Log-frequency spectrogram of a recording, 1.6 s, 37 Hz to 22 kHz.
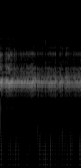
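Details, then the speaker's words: Sessions electric clock, c. 1930s, with Hammond parts, first run after being plugged in before repair: thin steady buzzing hum with a faint rattle, too loud; cleaning and lubrication of the gears are planned to cure it. "But it's really noisy."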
